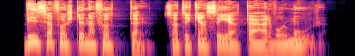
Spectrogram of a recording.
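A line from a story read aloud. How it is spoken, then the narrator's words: Young goats calling out. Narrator (Swedish): Killingarna ropade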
